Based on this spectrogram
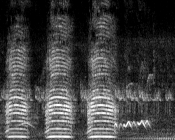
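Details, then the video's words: Peacock giving three long, loud, low-pitched wailing screams with strong overtones, followed by a wavering trill from another bird. "Peacock screaming"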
